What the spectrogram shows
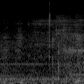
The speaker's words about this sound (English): Sorry about our dog. If you can hear our dog, she's panting right now.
